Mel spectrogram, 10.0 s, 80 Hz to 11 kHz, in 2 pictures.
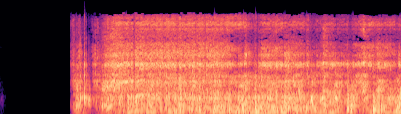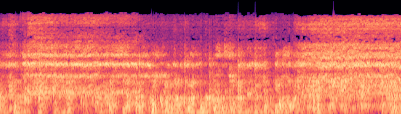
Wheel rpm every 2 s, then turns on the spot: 50, 160, 160, 160, 160.
none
